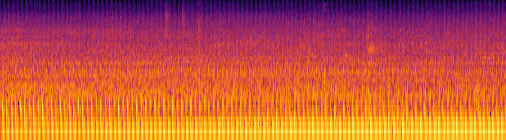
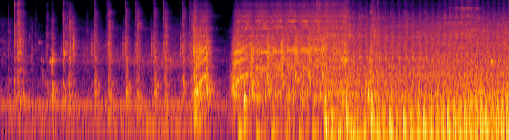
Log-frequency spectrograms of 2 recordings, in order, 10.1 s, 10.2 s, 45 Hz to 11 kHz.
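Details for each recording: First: John Deere with 1,173 hours, possibly worn oil seals: even, steady thumping at about four beats per second with no knocks or misses. It runs smoothly and sounds good for its hours. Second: John Deere mower with 1,173 hours, restarted after being moved into the garage: single-cylinder cranks, catches, then a steady, slightly uneven, rich-sounding idle. It is loading up a little but otherwise not bad.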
